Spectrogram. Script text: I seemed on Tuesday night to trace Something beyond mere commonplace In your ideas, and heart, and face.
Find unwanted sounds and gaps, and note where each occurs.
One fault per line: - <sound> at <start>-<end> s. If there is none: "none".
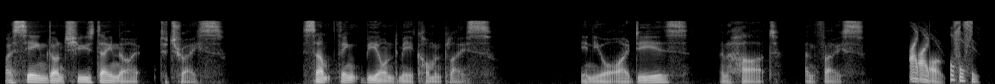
- chirp at 9.1-9.8 s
